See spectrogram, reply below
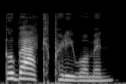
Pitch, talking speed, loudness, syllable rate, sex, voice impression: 205 Hz, 190 wpm, -19 LUFS, 6.4 syllables/s, female, feminine, slightly young, tensed, bright, clear, fluent, cute, friendly, slightly reassuring, elegant, lively, kind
